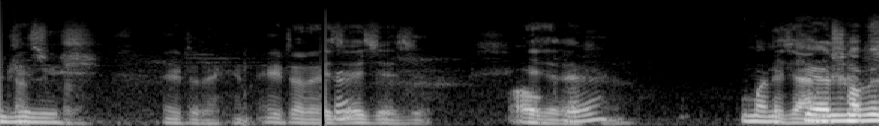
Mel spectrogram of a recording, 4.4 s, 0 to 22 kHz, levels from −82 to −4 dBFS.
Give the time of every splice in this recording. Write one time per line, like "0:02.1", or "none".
0:01.6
